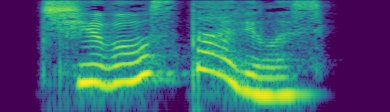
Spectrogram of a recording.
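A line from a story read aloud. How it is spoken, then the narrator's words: Squeak. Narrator (Russian): пискнула Мадлен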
